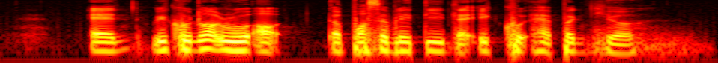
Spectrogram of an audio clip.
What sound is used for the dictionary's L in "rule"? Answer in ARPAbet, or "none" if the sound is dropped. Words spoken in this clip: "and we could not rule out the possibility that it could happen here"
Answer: L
